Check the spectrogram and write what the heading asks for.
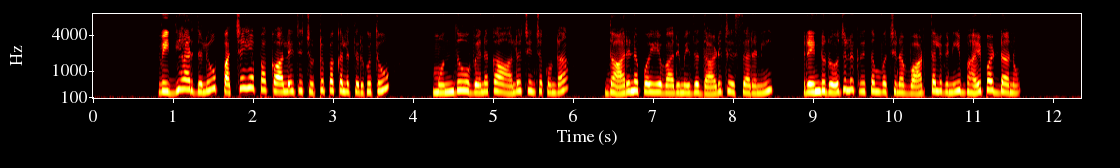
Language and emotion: Telugu, fearful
